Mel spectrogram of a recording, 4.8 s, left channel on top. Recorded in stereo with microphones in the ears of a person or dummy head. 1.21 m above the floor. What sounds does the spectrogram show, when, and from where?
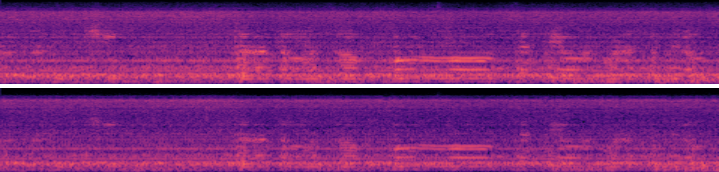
0.0 s an aircraft: 60° left (ahead or behind)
